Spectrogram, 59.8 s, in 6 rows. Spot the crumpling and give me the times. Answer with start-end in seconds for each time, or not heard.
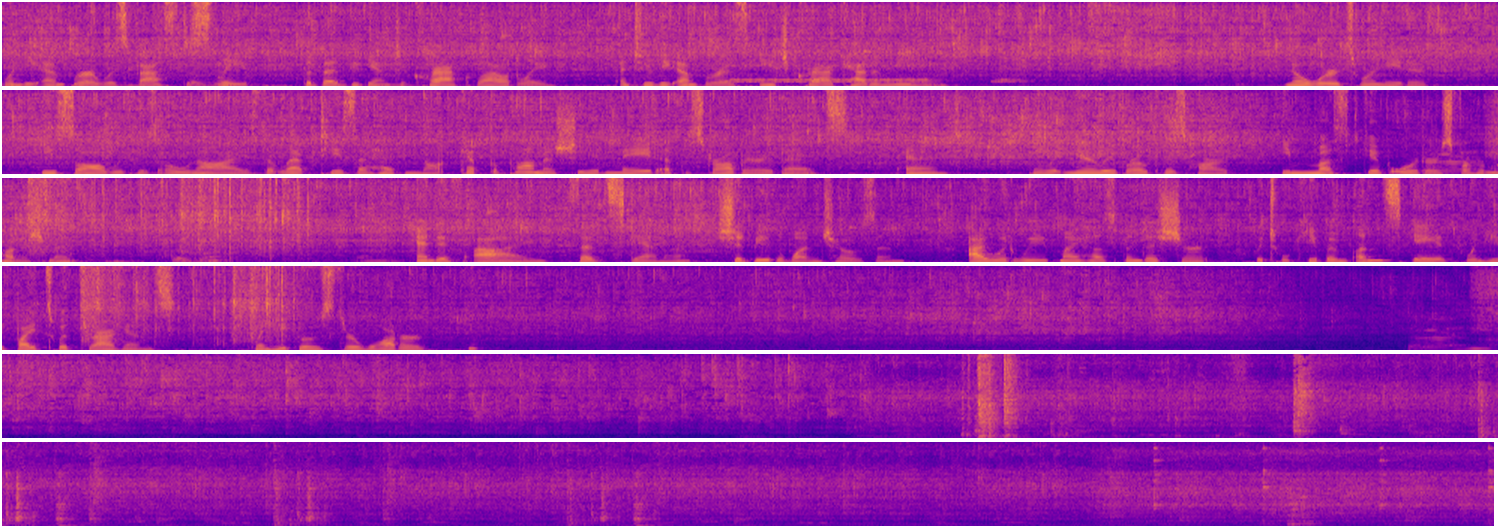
20.1-22.1, 30.4-32.0.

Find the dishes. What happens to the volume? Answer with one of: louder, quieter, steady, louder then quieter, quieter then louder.
louder then quieter.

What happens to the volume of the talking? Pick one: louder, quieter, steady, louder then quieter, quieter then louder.
steady.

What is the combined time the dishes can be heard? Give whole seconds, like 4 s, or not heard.
9 s.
